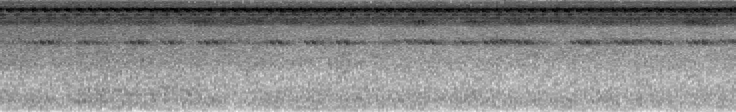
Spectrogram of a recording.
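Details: Crickets calling through a short nighttime rain in an Indian jungle swamp, alongside other insects: a constant shrill ringing trill and a lower rhythmic pulsing chirp in bursts, with a quiet wash of rain.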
